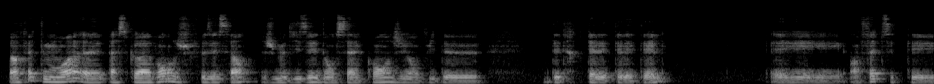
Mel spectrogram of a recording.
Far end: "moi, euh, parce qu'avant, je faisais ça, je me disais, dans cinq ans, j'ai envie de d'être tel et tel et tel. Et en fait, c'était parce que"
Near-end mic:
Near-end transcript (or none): none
